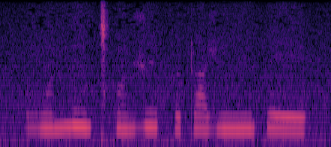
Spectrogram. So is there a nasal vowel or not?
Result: yes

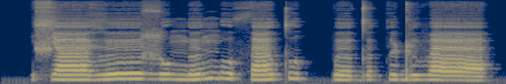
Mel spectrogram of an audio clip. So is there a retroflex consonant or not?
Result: yes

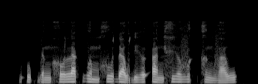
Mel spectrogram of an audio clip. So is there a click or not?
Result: no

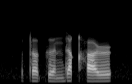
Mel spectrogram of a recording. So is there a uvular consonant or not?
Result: yes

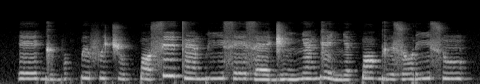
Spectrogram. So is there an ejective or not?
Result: no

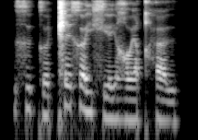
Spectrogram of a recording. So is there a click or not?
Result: yes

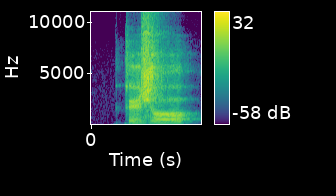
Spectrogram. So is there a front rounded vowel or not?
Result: yes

